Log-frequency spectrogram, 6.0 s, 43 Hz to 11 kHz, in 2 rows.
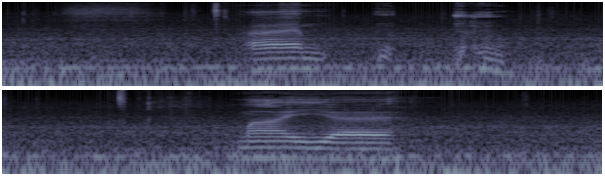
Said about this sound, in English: I'm in the car driving to work. It's 3 degrees centigrade, travelling currently at 35 miles per hour on the Edinburgh City Bypass, E720. It's supposed to be very busy this morning for some reason.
